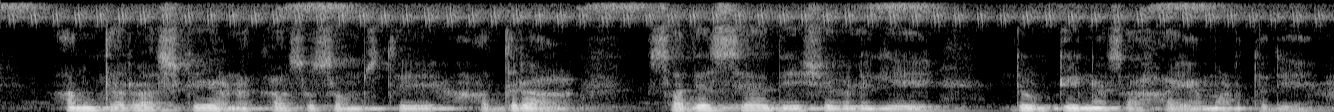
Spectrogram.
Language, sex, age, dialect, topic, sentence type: Kannada, male, 31-35, Coastal/Dakshin, banking, statement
